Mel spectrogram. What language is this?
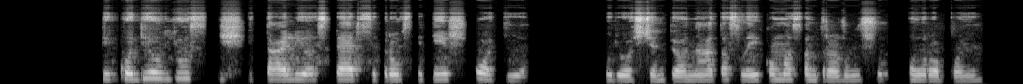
Lithuanian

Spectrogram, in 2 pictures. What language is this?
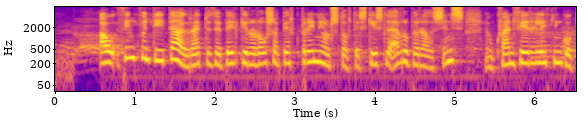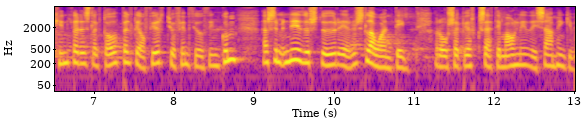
Icelandic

